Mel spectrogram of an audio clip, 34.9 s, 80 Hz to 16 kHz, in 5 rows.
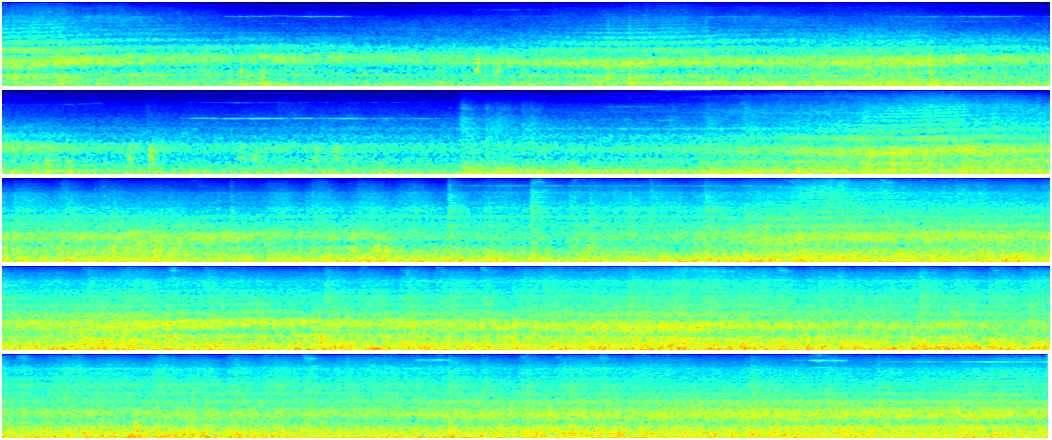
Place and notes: Delancey St/FDR Dr, New York, NY, USA - Crossing the Williamsburg Bridge to Brooklyn
Sounds of traffic leaving Manhattan.
Zoom H6
NYC, New York, USA, August 2019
